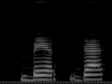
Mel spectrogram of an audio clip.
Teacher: la mayor fuerza de voz está en dad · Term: agudas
